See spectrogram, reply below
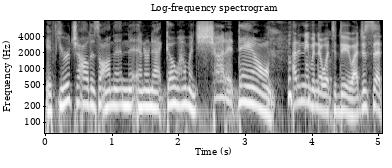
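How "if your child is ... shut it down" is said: mock, toned-down, mild fatherly yell.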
